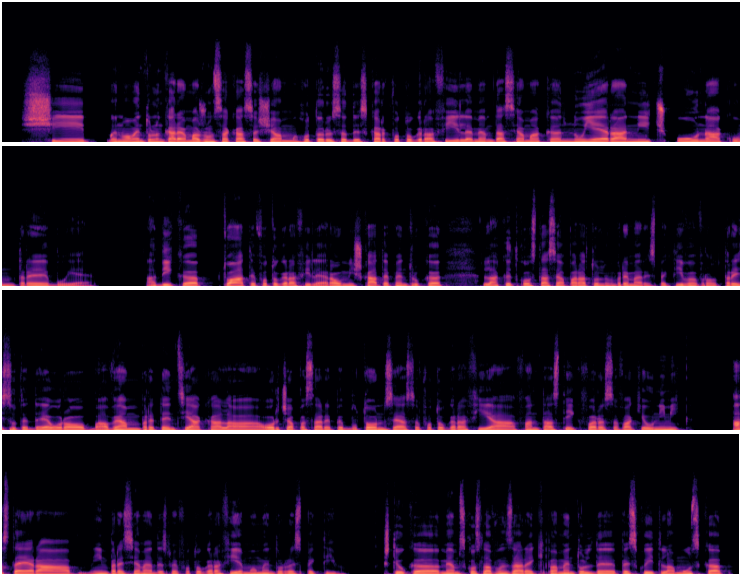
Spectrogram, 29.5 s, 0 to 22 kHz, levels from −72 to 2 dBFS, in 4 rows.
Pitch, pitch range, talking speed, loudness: 125 Hz, 115-135 Hz, 160 wpm, -22 LUFS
